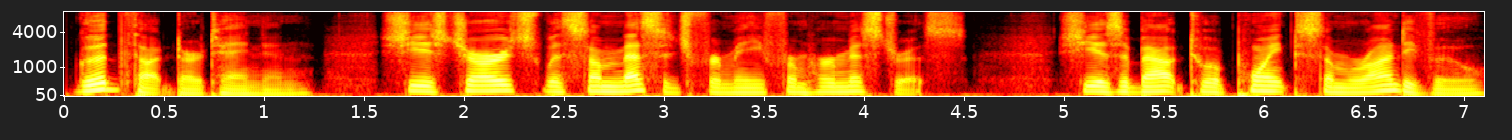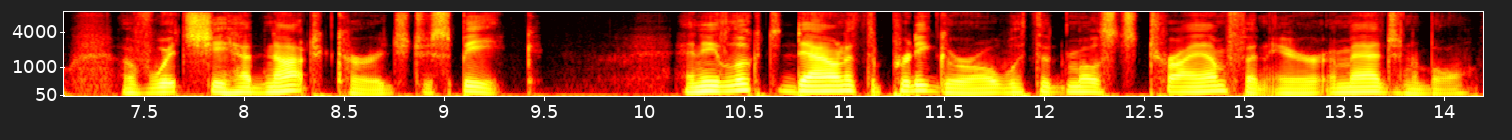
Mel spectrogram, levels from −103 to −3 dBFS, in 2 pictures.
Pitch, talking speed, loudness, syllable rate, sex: 120 Hz, 180 wpm, -20 LUFS, 5.0 syllables/s, male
